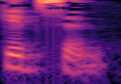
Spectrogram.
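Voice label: "gibson", English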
